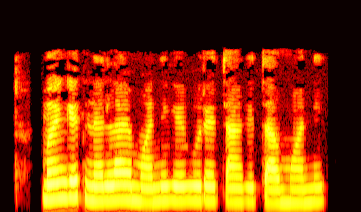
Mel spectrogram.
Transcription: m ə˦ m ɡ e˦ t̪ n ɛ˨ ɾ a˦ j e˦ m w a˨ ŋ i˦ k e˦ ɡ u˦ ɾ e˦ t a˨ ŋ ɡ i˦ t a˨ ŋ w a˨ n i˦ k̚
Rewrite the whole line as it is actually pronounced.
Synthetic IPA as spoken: m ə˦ ŋ ɡ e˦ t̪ n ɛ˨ l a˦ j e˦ m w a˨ n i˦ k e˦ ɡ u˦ ɾ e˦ t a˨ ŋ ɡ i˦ t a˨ m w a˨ n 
